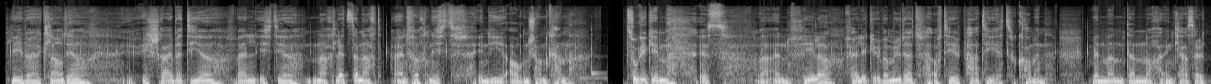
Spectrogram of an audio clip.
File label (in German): Mann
